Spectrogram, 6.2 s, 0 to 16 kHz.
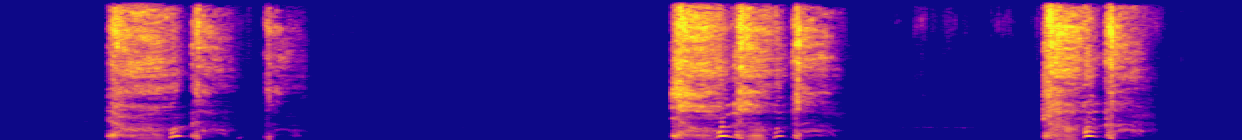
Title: #9 - this cough is so tickly now!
